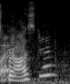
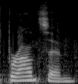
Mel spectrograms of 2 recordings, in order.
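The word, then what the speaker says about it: Brosnan: Bronson that movie Pierce broen yeah it's Pierce broen isn't it stop saying his name wrong no I refuse he always calls him Pierce Bronson I'm like who the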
